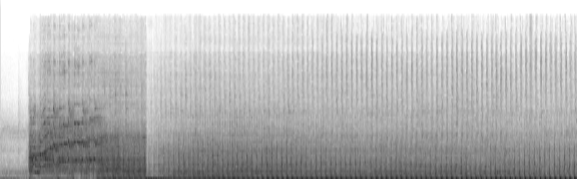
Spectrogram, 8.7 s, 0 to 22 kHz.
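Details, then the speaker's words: KTM 500 EXC-F dirt bike, just bought, before oil change and mods: starts on the button, catches quickly and settles into an even idle with a very quiet exhaust note the owner plans to upgrade; sounds healthy. "a very quiet EX ex which I do not like I'm going to have to upgrade that thing"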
